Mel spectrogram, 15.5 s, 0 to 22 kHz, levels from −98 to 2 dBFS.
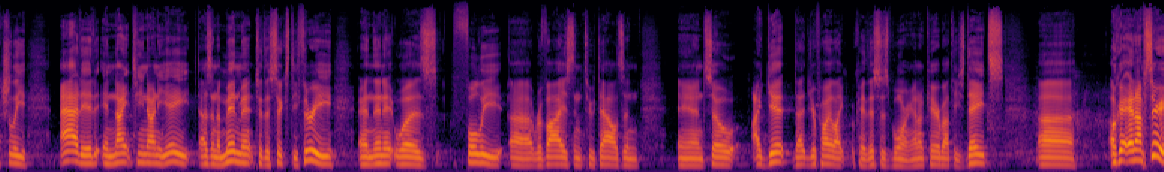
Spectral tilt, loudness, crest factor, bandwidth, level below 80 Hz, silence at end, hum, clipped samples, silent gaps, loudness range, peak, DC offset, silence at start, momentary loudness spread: -4.5 dB/octave; -31 LUFS; 22 dB; 19.5 kHz; -86 dBFS; 0 s; none; under 0.1%; none; 4 LU; -8 dBFS; under 0.1%; 0.05 s; 11 LU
